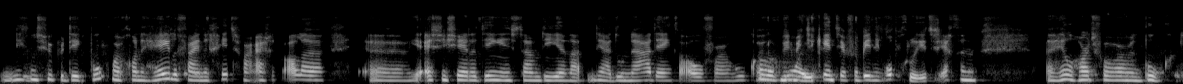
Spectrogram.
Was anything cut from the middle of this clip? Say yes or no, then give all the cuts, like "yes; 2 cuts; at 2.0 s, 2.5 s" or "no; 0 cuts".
no; 0 cuts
